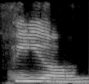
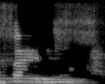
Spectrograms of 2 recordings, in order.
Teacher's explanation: Firo tebal, kalau fari baru tipis.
